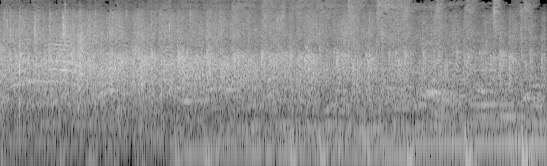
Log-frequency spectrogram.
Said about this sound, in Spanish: Un fuerte aplauso para ella.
